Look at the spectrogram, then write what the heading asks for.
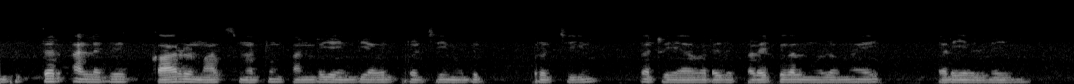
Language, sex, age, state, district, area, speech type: Tamil, male, 30-45, Tamil Nadu, Mayiladuthurai, urban, read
